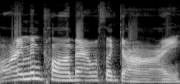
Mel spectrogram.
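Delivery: insufferable know-it-all voice. Recounting an argument someone had on the Discord, in an asshole nerd voice. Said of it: "I'm using my asshole nerd voice".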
